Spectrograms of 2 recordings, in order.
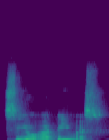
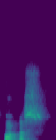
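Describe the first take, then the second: First: Teacher spelling the term "C O R P U S" for the class; spelled out letter by letter. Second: Said in the usual way. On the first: Shown as a demonstration. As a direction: say each letter of "C O R P U S" separately, with a beat between.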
